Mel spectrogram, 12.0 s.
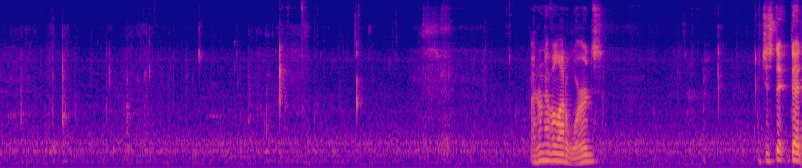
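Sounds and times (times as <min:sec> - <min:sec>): quiet chewing: 0:00.0 - 0:07.9, 0:09.8 - 0:11.4.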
